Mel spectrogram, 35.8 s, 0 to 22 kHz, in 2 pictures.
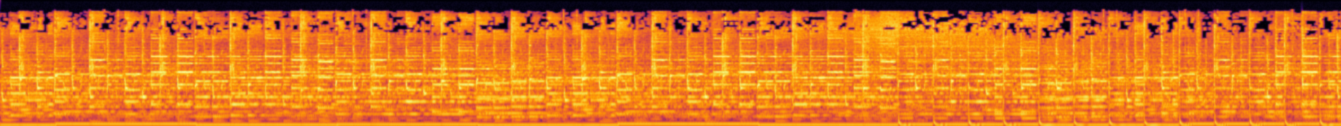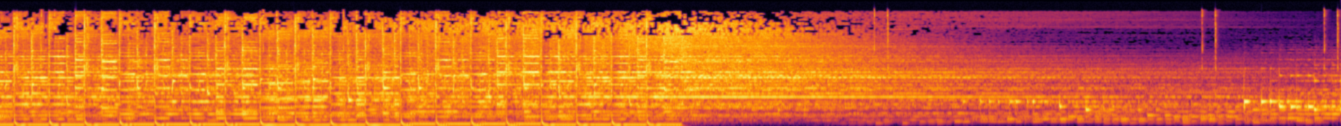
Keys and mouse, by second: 4.6 click, 11.3 click, 14.5 click, 20.3 ctrl+t, 21.3 click, 30.7 KP_Enter, 33.8 KP_Enter, 33.9 click.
